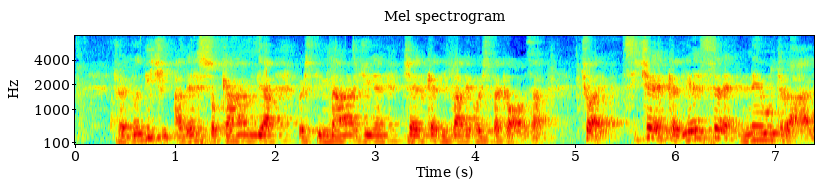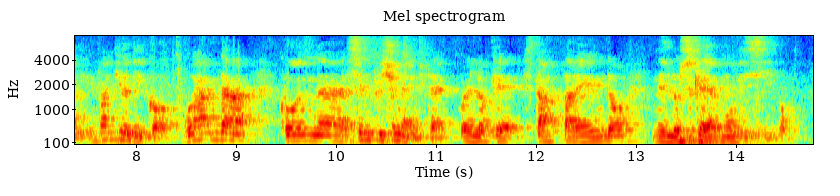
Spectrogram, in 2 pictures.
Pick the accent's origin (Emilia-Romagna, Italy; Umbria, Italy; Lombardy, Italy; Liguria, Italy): Lombardy, Italy; Milan; io vengo da Milano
